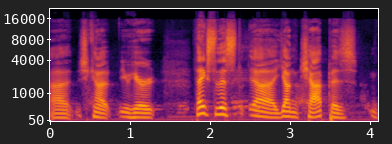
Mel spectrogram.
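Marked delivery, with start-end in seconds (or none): none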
